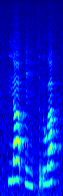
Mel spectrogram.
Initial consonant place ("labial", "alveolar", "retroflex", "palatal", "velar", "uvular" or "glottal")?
palatal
